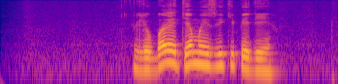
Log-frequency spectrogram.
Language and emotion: Russian, neutral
